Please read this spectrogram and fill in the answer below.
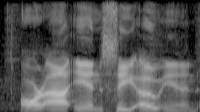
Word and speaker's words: Rincon: R-I-N-C-O-N, Rincon.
